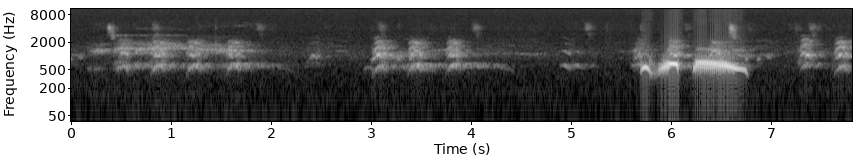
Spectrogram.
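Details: Spotted dove kept as a decoy, calling to lure wild birds: rhythmic soft paired notes repeated in bursts, then a single loud, low, throaty three-part coo.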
